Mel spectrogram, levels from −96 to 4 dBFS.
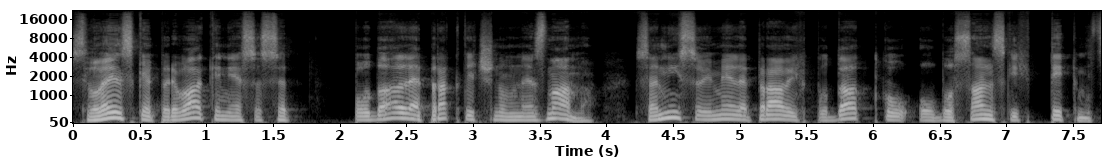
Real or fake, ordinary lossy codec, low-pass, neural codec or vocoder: fake; none; none; codec, 44.1 kHz, 2.6 kbps, SNAC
